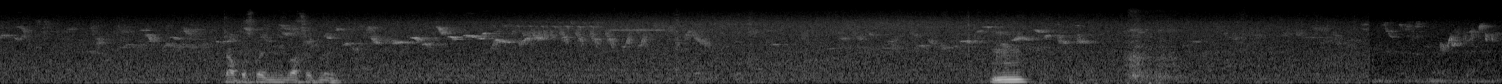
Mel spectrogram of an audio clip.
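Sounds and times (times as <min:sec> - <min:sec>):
outdoor background hiss: 0:00.0 - 0:15.0
small birds chirping and trilling: 0:00.0 - 0:15.0
low voice-like sound: 0:09.9 - 0:10.3.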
